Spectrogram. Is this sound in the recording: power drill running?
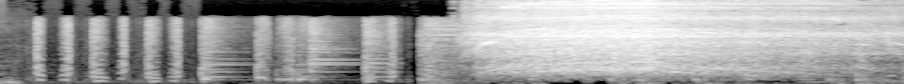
yes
